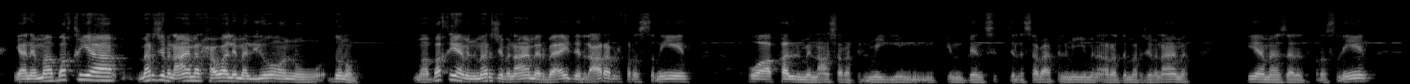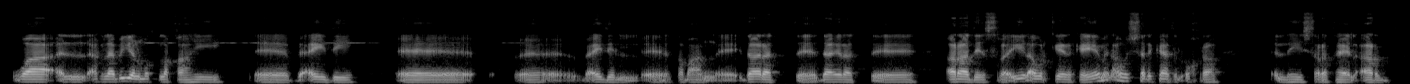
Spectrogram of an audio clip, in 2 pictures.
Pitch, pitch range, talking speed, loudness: 120 Hz, 110-135 Hz, 120 wpm, -29 LUFS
